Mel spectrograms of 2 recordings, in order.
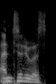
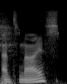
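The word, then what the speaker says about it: Antinous: Antinuous. Yeah. I'd rather live for only learn how to say his name rec. I've been saying Antonyus. It's antinuous again.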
